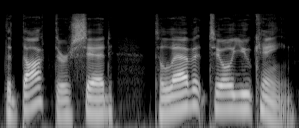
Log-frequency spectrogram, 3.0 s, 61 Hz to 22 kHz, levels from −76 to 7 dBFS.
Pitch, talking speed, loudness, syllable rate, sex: 130 Hz, 180 wpm, -16 LUFS, 4.0 syllables/s, male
